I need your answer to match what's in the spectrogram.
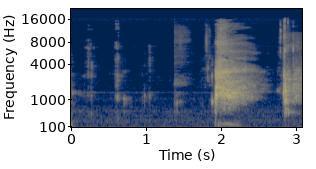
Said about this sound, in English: Oh, I was going to say listening to me slurp my soup. Sorry.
